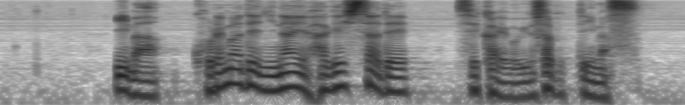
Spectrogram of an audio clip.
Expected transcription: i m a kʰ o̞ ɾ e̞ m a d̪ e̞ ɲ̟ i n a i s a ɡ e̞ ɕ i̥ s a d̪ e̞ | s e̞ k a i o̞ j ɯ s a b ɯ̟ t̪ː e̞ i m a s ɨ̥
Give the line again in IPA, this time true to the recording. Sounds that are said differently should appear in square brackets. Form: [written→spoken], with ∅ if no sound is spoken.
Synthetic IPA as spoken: i m a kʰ o̞ ɾ e̞ m a d̪ e̞ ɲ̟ i n a i [s→h] a ɡ e̞ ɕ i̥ s a d̪ e̞ | s e̞ k a i o̞ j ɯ s a b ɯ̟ t̪ː e̞ i m a s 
